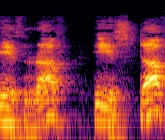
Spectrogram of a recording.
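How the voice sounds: A woman in a cartoonish character voice, fairly bright in tone, speaks at a very slow pace.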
